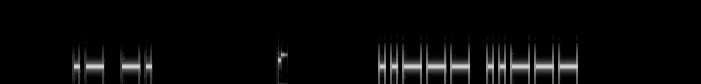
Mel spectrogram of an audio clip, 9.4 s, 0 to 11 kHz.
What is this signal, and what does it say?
Morse code, heard as a keyed tone, about 15 wpm, 700 Hz. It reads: AN 22
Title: Common Cut Numbers - 2-Digit 15wpm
